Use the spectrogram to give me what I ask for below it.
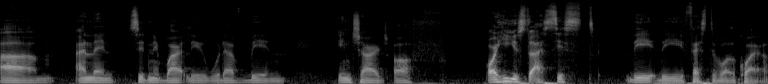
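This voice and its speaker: Very deep, low male voice at a fairly slow pace, with fairly even intonation. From Jamaica, rural Clarendon. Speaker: actor and writer. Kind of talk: interview.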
